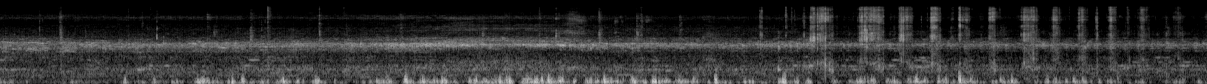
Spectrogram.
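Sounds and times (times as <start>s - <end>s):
steady high-pitched hum: 0.0s - 12.0s
person chewing wetly: 7.6s - 11.9s.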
